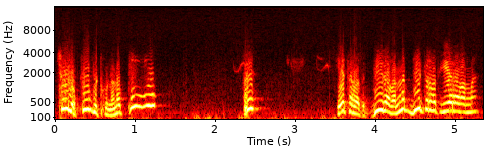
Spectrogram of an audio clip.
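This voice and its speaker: An actor playing a short-tempered, pompous boss who badgers people with sharp repeated questions, in comic film acting. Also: male voice, very high-pitched, sing-song, fast, exaggerated voice. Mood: badgering. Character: blustering, short-tempered male boss, middle-aged. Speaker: pompous boss interviewing job applicants. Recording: dull film soundtrack with faint music.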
